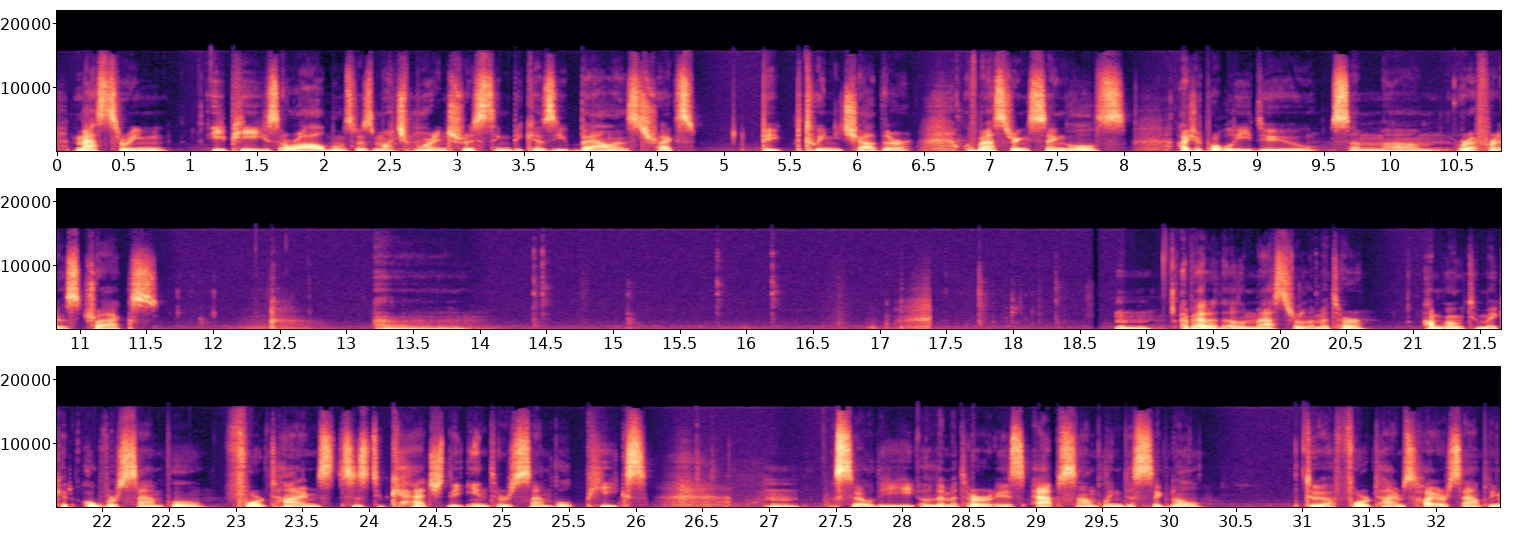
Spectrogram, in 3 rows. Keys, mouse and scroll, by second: 2.4 right click, 6.1-7.1 scroll down 4, 10.4-11.0 scroll down 2, 11.2-12.0 scroll up 2, 14.3 click, 15.6 click, 18.0 ctrl+scroll down 2, 19.4 click, 21.2 click.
